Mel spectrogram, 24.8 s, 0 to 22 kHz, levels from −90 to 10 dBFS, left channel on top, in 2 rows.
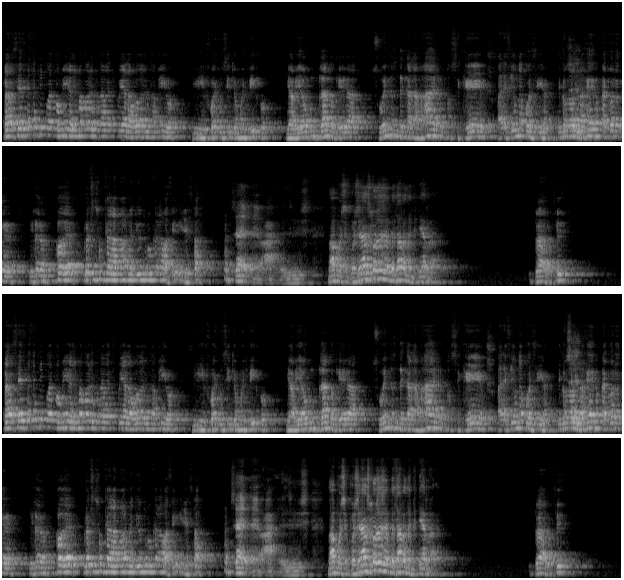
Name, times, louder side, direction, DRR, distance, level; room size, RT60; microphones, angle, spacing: voice 1, 0.0-3.5 3.8-5.3 5.7-7.1 7.5-12.7 12.9-16.4 16.8-17.0 23.1-23.6, right 2 dB, 5° left, 2.8 m, -31 dB
voice 2, 17.1-18.5 18.9-21.1, right 3 dB, 80° right, 0.9 m, -29 dB
16.5 x 5.8 x 5.3 m
head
